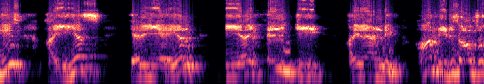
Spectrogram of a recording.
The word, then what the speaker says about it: islanding: In a power system network, that is called islanding. You may get confused with the spelling. ISLANDING, is landing, but S is silent there.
